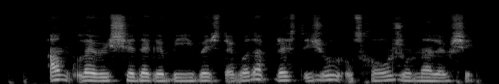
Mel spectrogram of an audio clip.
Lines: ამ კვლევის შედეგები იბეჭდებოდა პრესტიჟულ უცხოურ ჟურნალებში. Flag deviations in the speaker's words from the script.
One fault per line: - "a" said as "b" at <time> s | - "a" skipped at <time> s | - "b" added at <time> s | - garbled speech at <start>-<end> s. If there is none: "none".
none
